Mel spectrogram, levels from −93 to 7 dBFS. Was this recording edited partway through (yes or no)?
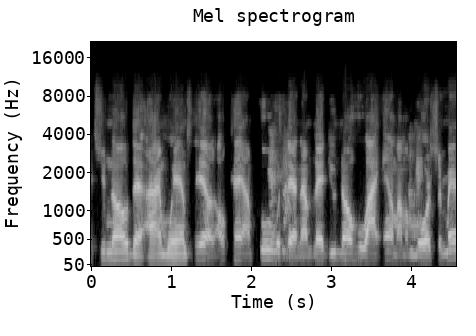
no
